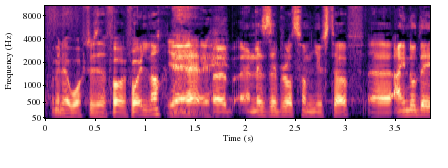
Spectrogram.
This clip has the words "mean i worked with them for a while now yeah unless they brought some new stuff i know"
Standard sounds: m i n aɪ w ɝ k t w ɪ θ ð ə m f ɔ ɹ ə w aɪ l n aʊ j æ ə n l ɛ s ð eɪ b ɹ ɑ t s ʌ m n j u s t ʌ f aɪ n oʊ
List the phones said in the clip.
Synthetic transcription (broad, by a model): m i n aɪ w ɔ k t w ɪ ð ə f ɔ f ə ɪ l n aʊ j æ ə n ɛ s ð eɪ b ɹ ɑ t s ʌ m n j u s t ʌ f aɪ n oʊ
